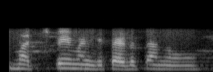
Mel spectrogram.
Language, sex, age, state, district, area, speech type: Telugu, female, 45-60, Andhra Pradesh, Vizianagaram, rural, conversation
